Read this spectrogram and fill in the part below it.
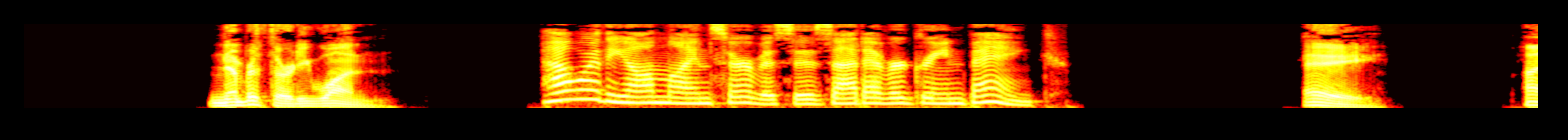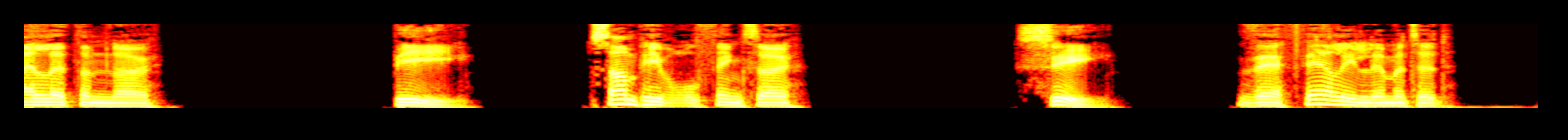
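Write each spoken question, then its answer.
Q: How are the online services at Evergreen Bank?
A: C: They're fairly limited.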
